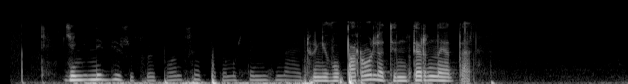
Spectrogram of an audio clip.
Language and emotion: Russian, angry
